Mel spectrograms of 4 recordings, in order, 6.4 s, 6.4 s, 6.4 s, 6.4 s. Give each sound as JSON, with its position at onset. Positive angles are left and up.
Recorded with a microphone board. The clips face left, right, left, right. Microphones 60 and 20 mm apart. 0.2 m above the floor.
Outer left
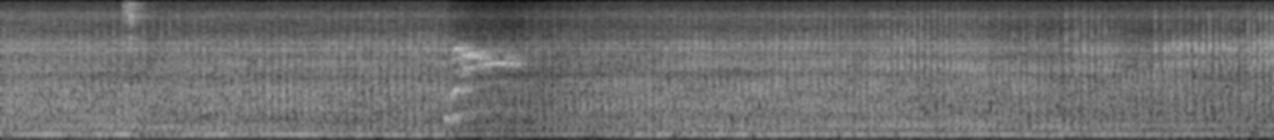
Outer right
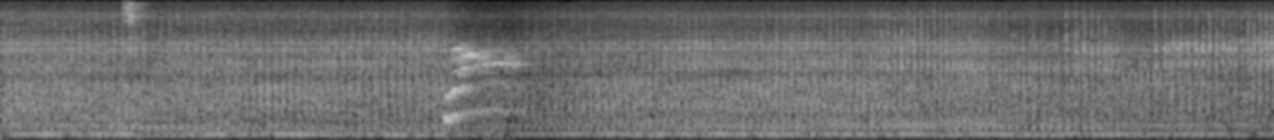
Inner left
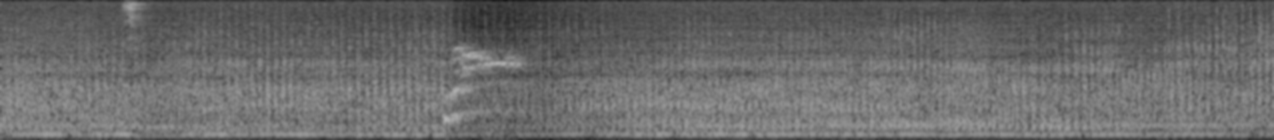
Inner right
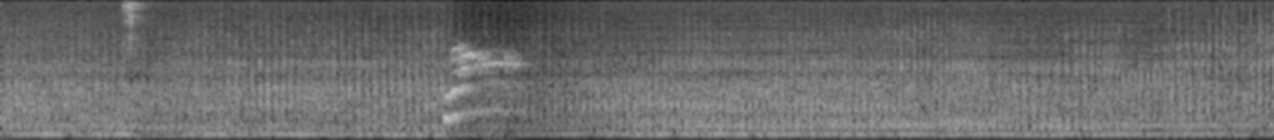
{"t": 0.6, "sound": "scissors", "side_deg": -55, "distance_m": 3.5}
{"t": 2.2, "sound": "a cat meowing", "side_deg": -75, "distance_m": 0.7}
